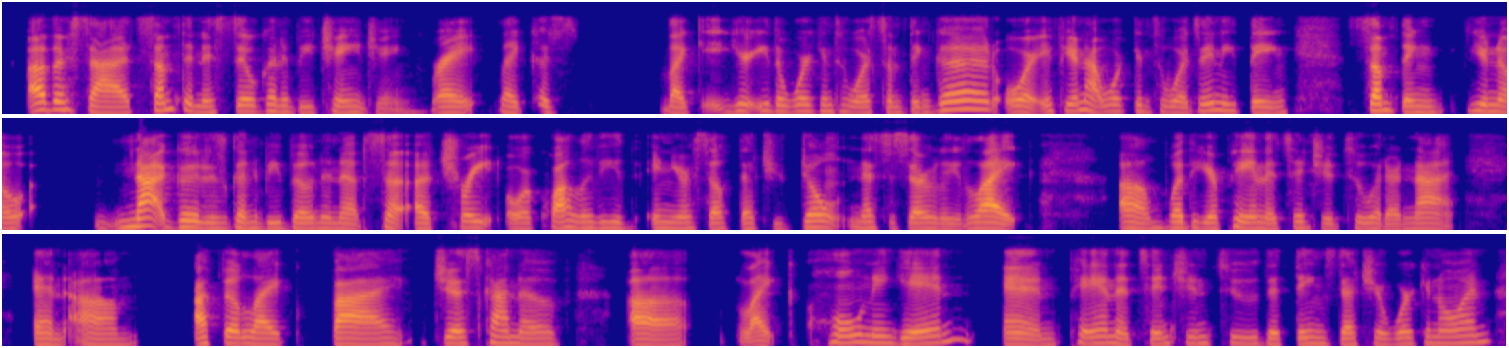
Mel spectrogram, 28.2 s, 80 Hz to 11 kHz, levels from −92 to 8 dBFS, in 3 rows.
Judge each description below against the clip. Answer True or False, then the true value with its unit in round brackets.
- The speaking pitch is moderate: True (165 Hz)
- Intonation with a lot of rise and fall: False (2.8 semitones)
